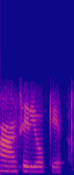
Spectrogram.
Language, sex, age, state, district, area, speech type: Tamil, female, 18-30, Tamil Nadu, Nilgiris, urban, conversation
